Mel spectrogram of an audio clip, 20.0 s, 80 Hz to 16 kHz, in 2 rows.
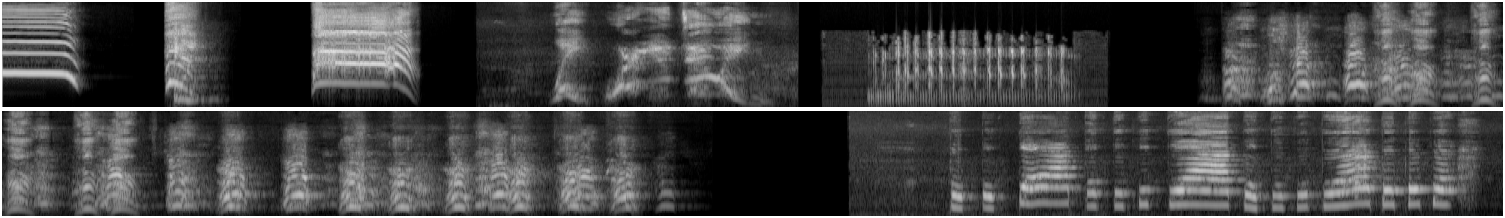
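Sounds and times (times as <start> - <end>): person speaking: 3.2 - 5.2, 8.5 - 11.3, 16.3 - 19.9
dog barking and yelping: 8.0 - 14.7.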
